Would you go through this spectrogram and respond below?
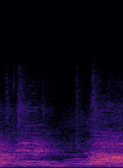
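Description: A wrestling crowd at an amateur show cheers and shouts steadily in support of the wrestler Bobby D, a dense roar that swells louder toward the end.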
